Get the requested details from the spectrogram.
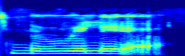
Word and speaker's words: Marillier: It's Marillier.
